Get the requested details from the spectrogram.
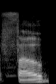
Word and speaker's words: pho: It looks like pho, but it's pronounced pho.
